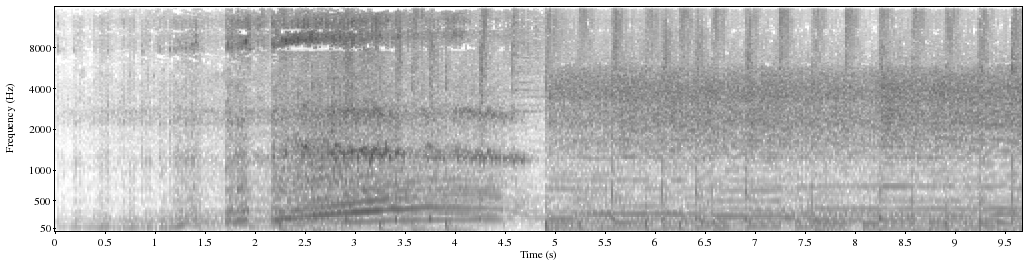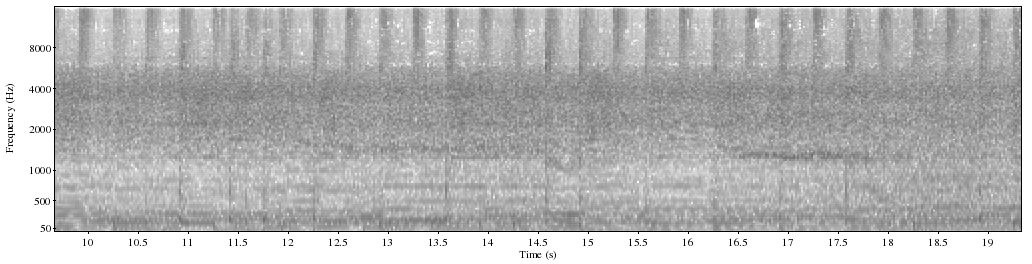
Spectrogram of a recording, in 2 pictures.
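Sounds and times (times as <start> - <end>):
road noise: 0.0 - 19.3
rumbling car engine: 0.0 - 19.3
car tires screeching while skidding: 0.4 - 4.9, 12.5 - 19.3.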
